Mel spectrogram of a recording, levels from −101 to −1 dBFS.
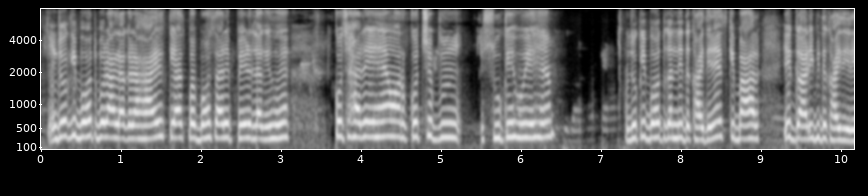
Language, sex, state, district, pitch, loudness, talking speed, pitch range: Hindi, female, Chhattisgarh, Korba, 295 Hz, -13 LUFS, 240 wpm, 275-310 Hz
